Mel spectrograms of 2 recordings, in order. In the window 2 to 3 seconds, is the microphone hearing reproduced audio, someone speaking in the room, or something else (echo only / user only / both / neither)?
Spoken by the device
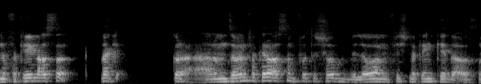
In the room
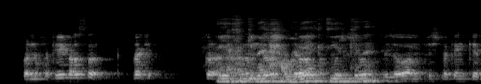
both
